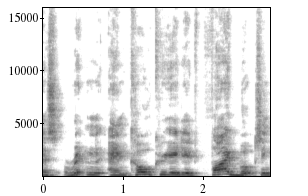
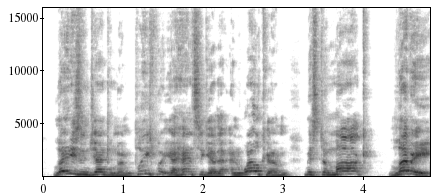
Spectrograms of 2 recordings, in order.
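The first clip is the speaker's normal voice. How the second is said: put-on radio dj announcer voice; 3 semitones higher, 4 dB louder than usual. Host introduces his guest to the audience in a disc jockey voice. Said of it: "that disc jockey voice".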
